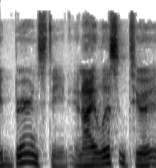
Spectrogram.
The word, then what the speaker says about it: Berenstain: They always pronounced it sort of ambiguously. It was Berenstain. That you don't enunciate and you don't put the emphasis on that last syllable.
